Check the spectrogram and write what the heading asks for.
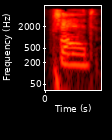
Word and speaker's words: Djed: Um, well, she's the founder and of the publication Dej Jed. Jed. That's okay. Literally everybody Jed. makes that mistake. You know I'm why? thinking of changing the name. For our listeners, it's spelled D J E D.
